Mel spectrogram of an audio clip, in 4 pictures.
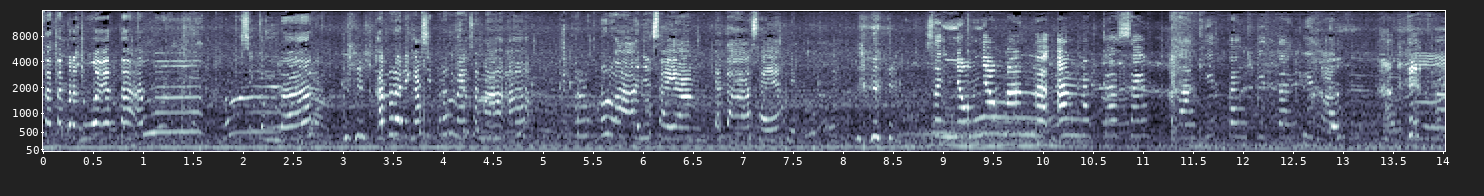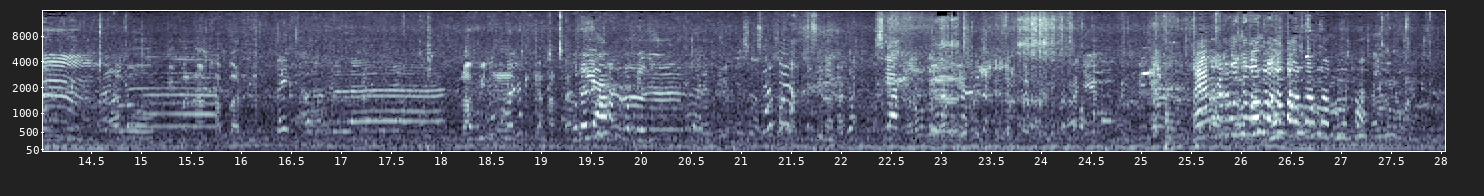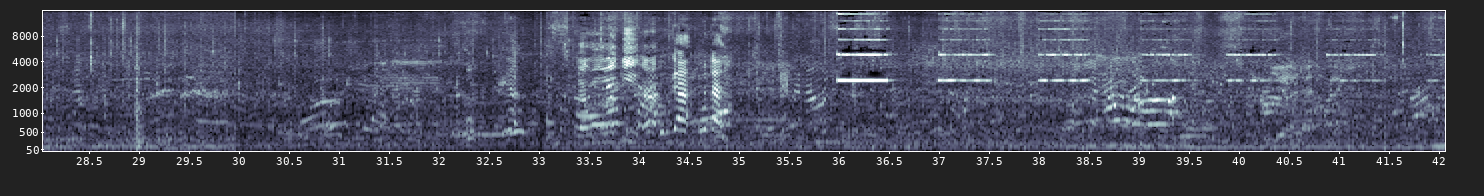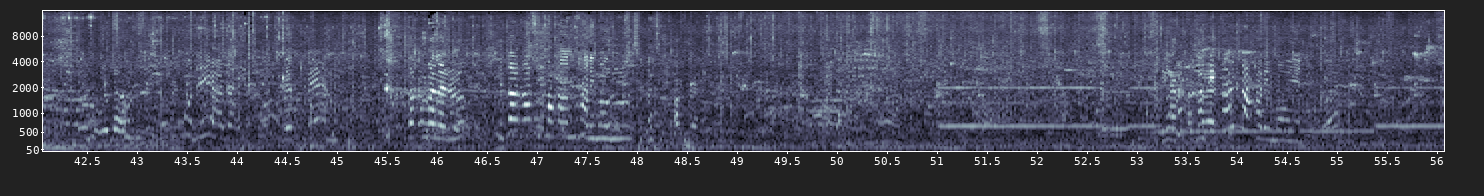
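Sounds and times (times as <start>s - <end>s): bus engine humming: 0.0s - 56.0s
chatter of children and adults: 0.0s - 56.0s
faint voices: 0.0s - 56.0s.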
